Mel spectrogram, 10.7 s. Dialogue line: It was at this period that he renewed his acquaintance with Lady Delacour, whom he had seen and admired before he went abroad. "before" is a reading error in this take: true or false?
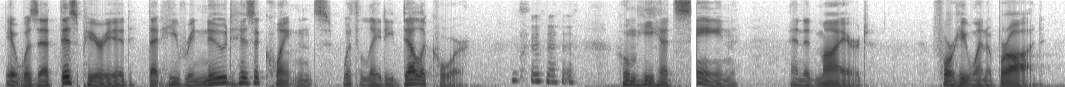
true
